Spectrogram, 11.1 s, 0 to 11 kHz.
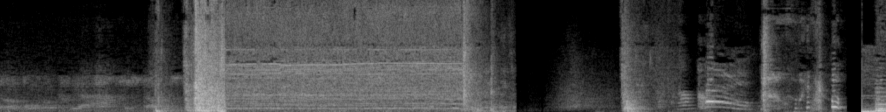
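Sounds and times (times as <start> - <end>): small electric motor whirring: 2.8 - 6.1.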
